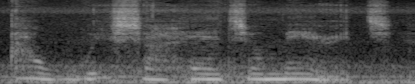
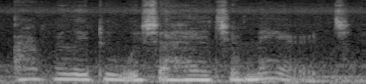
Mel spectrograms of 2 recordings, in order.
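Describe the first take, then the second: First: Said in the usual way. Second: "do" pushed up with a rising tune to insist; stress on do. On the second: Retold or imitated. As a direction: lean hard on "do", insisting. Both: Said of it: "Grace, really?".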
